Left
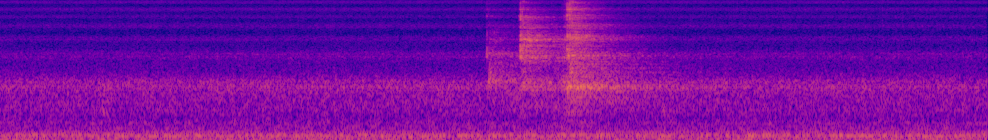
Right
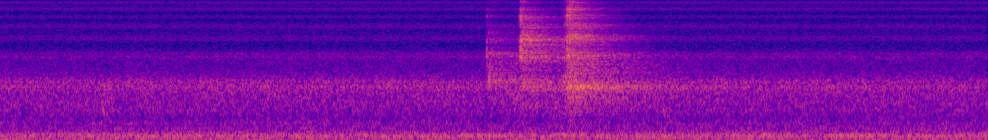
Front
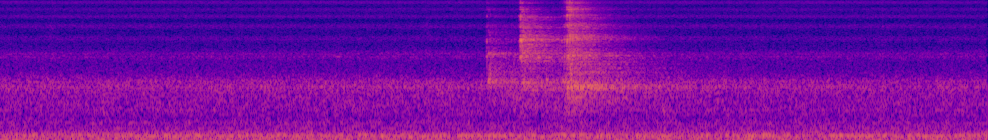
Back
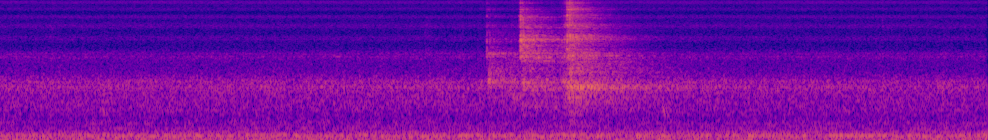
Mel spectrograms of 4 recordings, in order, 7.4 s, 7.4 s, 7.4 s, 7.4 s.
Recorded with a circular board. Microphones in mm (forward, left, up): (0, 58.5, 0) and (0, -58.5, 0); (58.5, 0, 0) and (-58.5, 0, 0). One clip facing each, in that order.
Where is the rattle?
30° left, 3 m.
